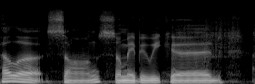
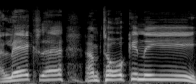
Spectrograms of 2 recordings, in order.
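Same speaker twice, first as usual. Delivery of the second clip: drawn-out, slow, very high put-on Scottish child voice; 14 semitones higher, 6 dB louder than usual. Retelling kids whose accent alexa cannot understand: imitating scottish kids' accent. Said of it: "Alexa not listening to Scottish people".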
